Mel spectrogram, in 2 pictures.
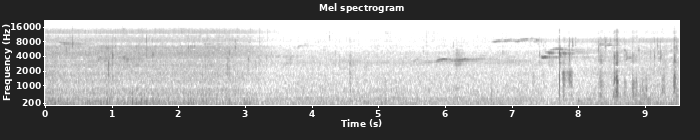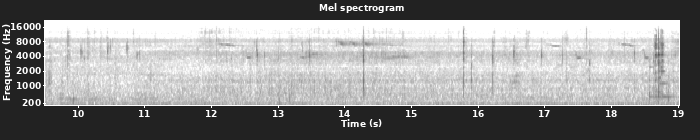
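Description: Herb-and-egg frittata (kookoo sabzi) batter frying gently in oil in a wide metal pan over a wood fire, with a metal spoon clinking and scraping against the mixing bowl and pan; the sharpest clink comes near the end. A few short high chirps sound in between.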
